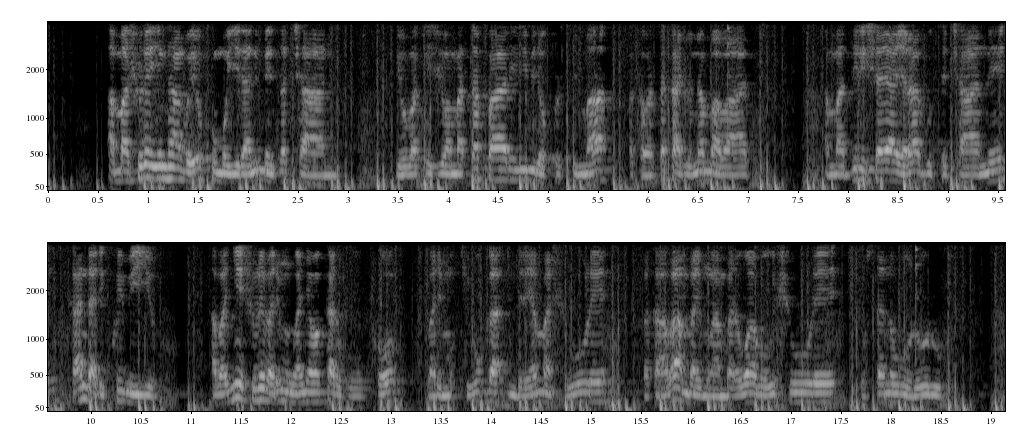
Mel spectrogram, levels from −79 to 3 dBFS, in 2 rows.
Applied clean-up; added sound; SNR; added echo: none; Livestock, farm animals, working animals; 7 dB; reverberation time 0.4 s.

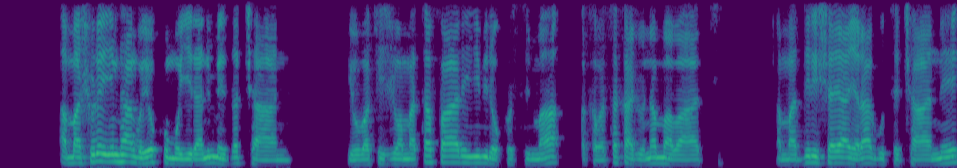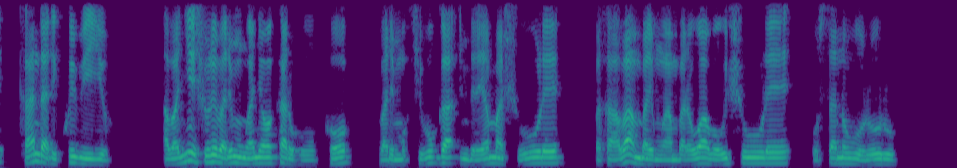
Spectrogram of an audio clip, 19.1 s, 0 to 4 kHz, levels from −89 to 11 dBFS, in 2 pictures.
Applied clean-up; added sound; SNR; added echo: none; none; none; none.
